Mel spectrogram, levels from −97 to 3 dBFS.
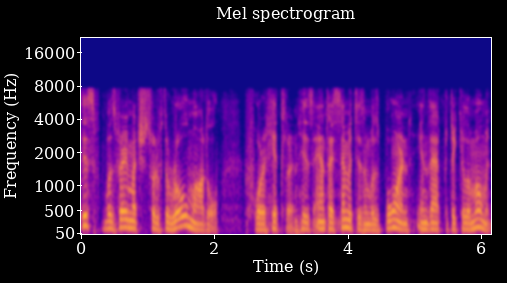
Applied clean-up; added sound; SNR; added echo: none; none; none; none.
